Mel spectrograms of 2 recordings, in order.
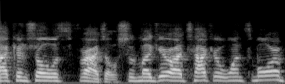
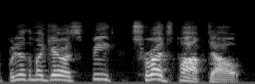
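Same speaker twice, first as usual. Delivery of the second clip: ordinary delivery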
